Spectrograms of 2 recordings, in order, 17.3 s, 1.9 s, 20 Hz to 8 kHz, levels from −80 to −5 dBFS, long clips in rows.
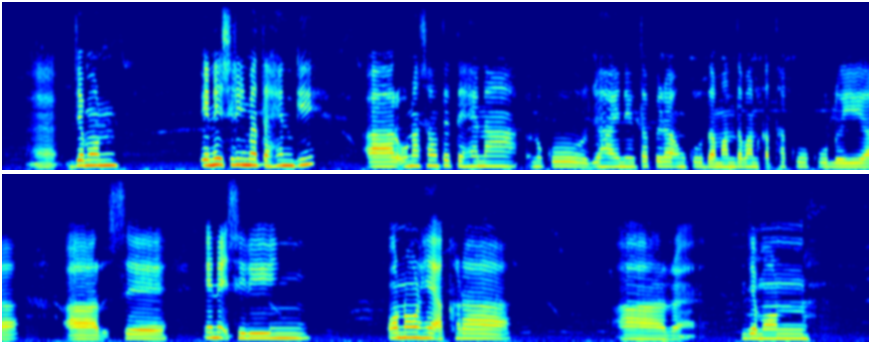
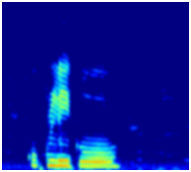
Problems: none marked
